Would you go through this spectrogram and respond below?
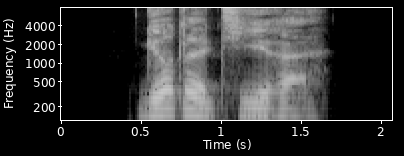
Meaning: nominative/accusative/genitive plural of Gürteltier
- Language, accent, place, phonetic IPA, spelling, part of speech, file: German, Germany, Berlin, [ˈɡʏʁtl̩ˌtiːʁə], Gürteltiere, noun, De-Gürteltiere.ogg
